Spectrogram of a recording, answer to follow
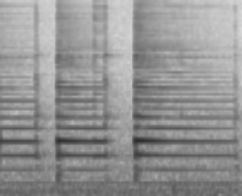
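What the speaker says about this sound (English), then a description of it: "a lot of that noise is due to the string just vibrating inside of that slot" A guitar B string plucked in a worn, too-wide nut slot, two bright ringing notes each decaying with a faint buzzy edge, close and alone.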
